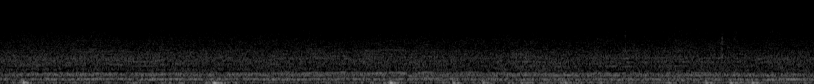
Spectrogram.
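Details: Many honey bees drone in a steady, low buzz, with a few soft thumps or knocks at irregular moments beneath the constant hum.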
